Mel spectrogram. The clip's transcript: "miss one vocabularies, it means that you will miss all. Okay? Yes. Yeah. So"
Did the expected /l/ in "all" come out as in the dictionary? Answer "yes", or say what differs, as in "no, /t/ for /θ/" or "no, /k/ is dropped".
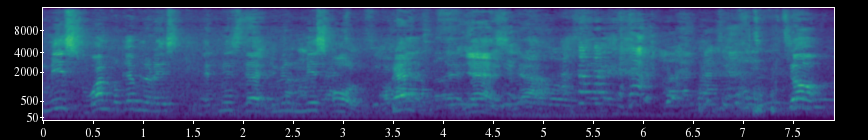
yes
